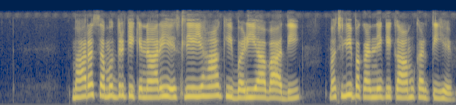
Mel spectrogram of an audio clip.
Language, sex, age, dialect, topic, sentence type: Hindi, female, 60-100, Awadhi Bundeli, agriculture, statement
